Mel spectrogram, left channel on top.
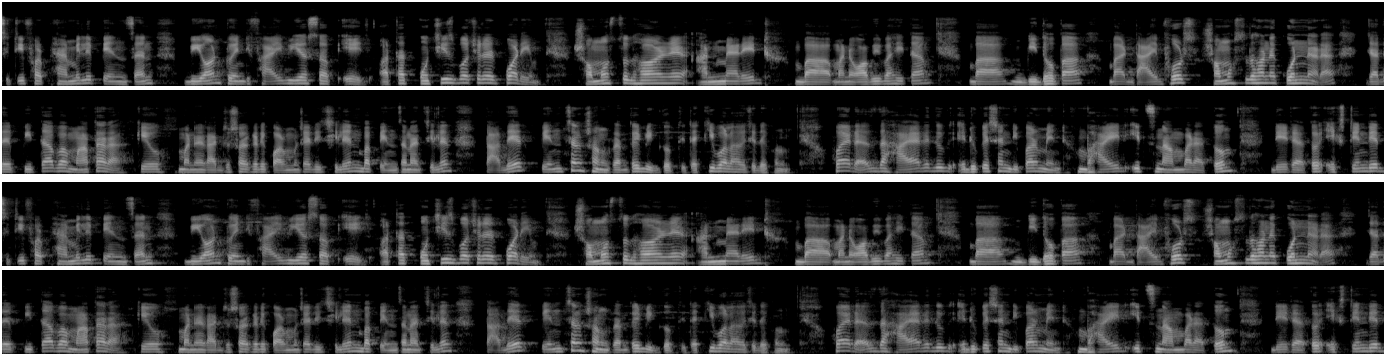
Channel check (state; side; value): normal; both; correlation 0.67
